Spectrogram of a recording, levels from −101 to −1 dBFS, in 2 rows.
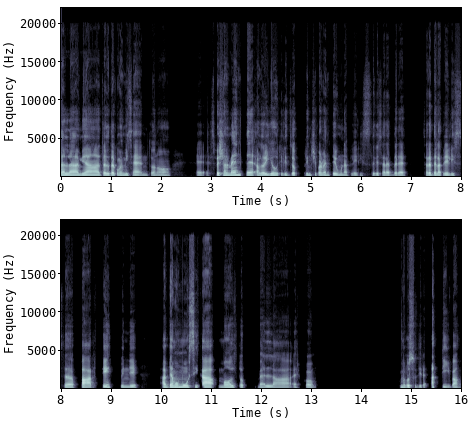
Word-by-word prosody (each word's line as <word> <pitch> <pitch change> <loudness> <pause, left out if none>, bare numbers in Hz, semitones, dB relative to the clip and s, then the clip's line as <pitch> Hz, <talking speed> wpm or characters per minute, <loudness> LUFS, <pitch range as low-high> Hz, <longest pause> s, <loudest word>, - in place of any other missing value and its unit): dalla 115 -1 +5
mia 115 -1 +3
da 115 +2 +2
da 120 -1 +4
come 140 +2 -3
mi 120 -3 -2
sento, 100 -3 -3
no? 125 +5 -7 0.5
Ehm, - - -8
specialmente 165 +5 +2
allora, 120 -2 +1
io 160 +9 +2
utilizzo 115 -5 -3
principalmente 120 +3 -4
una 110 -1 -4
playlist 120 +4 -13
che 120 - -4
sarebbe 105 -1 -3
re 105 -1 -2 0.3
sarebbe 120 0 +2
la 110 -1 +3
playlist 110 -1 -2
party, 140 - +4
quindi 110 -2 -4 0.5
abbiamo 130 0 +5
musica 120 -2 +5
molto 125 -5 -1 0.2
bella, 100 -3 -4
ecco 105 -2 -6 1.7
come 130 -1 -4
posso 120 0 0
dire, 100 -1 -10
attiva, 110 -10 -2
115 Hz, 125 wpm, -28 LUFS, 105-130 Hz, 1.7 s, dalla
